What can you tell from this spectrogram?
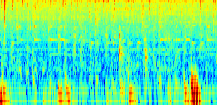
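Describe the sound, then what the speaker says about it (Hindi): Ginger garlic paste and chopped vegetables fry in a pan with a steady close sizzle, soft crackles and light stirring scrapes, and a heavier clack near the end. "अदरक लहसुन पेस्ट ऐड करने के बाद इसको हल्का हल्का फ्राई करेंगे"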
